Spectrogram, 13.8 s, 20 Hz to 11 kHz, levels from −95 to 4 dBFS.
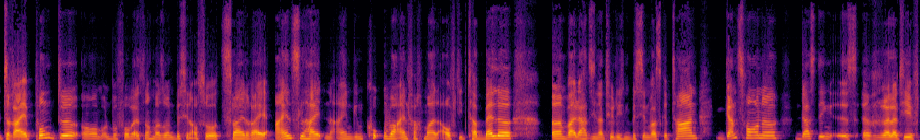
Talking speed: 165 wpm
